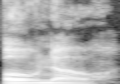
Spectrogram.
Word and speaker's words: Onu: We finally brought up at a place called Onu, pronounced "Oh no," and were there 5 days.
